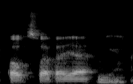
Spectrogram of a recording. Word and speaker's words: Bolz-Weber: Revolution by, let's get the name right, Nadia Bolz-Weber. Is that how you pronounce it, James? Yeah, Bolz-Weber, yeah.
